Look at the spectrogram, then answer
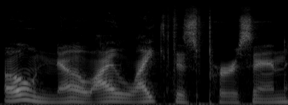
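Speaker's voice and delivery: normal talking voice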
